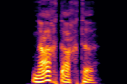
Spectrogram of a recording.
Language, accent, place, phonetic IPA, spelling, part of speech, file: German, Germany, Berlin, [ˈnaːxˌdaxtə], nachdachte, verb, De-nachdachte.ogg
- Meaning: first/third-person singular dependent preterite of nachdenken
